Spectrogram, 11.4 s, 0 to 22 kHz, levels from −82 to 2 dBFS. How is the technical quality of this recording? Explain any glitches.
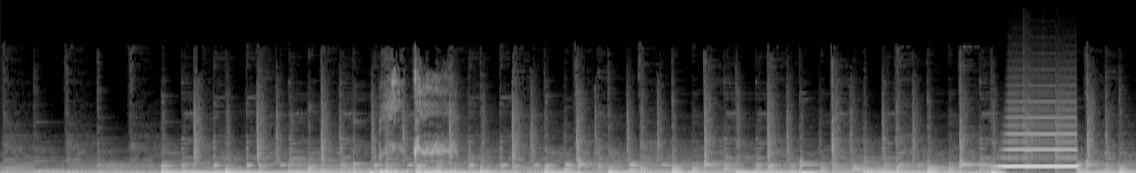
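The recording has one clear glitch, near the end. Loudspeaker feedback squeal runs from 9.78 to 10.82 s: the microphone picked up its own loudspeaker, and the loop gain passed one at 1 kHz. That tone swells over about a third of a second into a steady whistle, sitting roughly 5 dB above the surrounding sound.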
